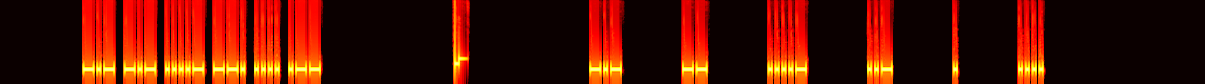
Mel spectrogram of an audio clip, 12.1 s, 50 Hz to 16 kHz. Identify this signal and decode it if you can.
Morse code, heard as a keyed tone, about 36 wpm, spaced as for 18 wpm, 700 Hz. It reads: KK4GHW KM4UEH
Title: USA Call Signs - 6 Characters - 6x Character Spacing - 35wpm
